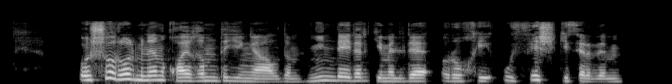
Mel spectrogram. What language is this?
Bashkir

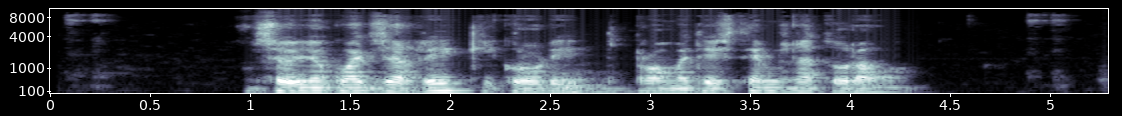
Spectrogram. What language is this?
Catalan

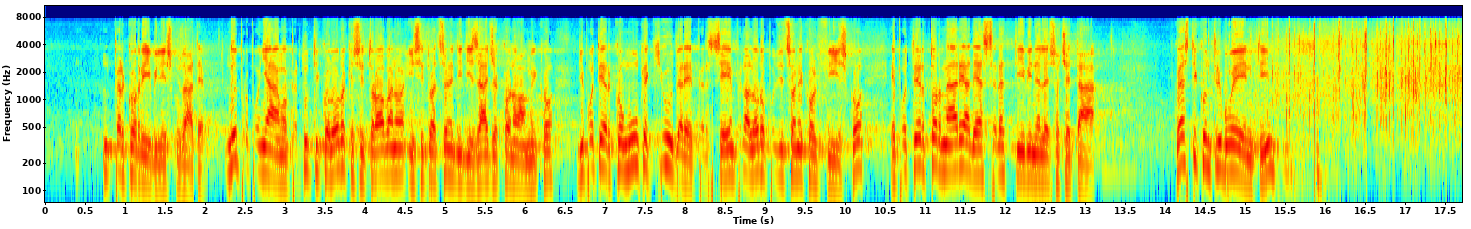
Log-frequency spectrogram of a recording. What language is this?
Italian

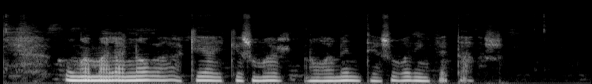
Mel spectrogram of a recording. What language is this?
Galician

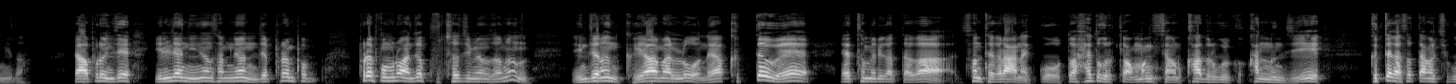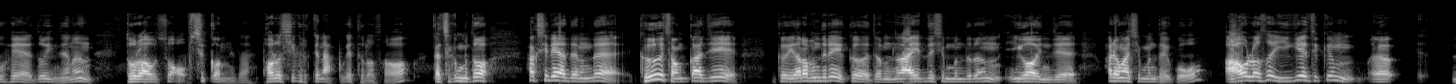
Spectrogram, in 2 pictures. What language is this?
Korean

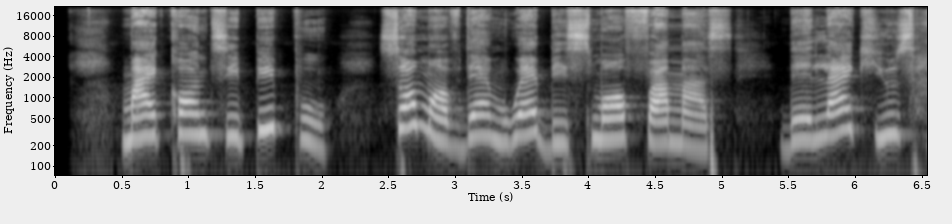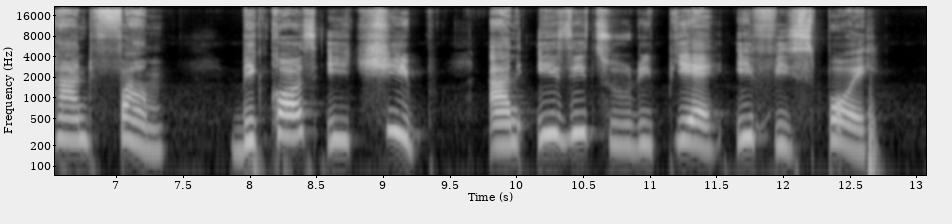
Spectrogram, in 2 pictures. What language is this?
Nigerian Pidgin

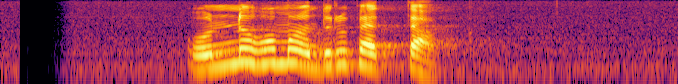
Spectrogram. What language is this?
Sinhala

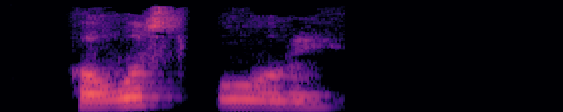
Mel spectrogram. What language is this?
Pashto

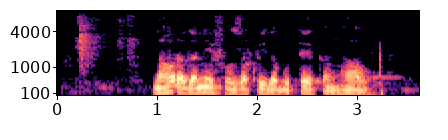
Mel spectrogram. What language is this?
Kinyarwanda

